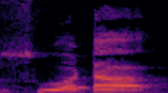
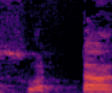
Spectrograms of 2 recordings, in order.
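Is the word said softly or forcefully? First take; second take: softly; forcefully. First: The word is said softly and lightly. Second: The word is said forcefully and hard. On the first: The speaker calls it right. "ਪੋਲਾ ਹੀ ਬੋਲਣਾ" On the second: The speaker calls it wrong. "ਸੁਵਟਾ ਨਹੀਂ ਕਹਿਣਾ"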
